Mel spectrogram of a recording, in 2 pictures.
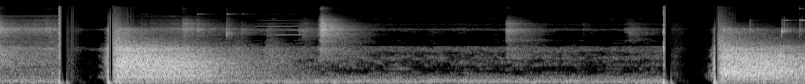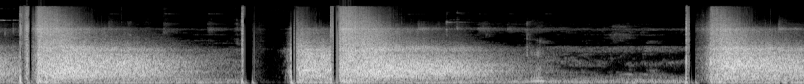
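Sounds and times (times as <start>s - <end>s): pistol shots ringing: 7.1s - 13.2s, 14.9s - 16.0s.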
